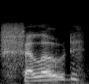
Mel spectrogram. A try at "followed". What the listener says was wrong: that's going to be an ah sound at the very beginning.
